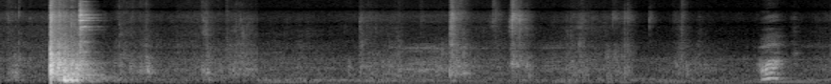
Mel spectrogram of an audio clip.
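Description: A steel spanner clanks against metal at the lathe: one loud, ringing clank about half a second in, then a few faint clicks and a short knock near the end.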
